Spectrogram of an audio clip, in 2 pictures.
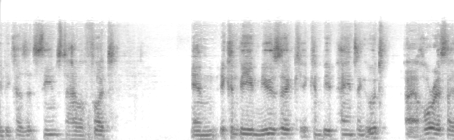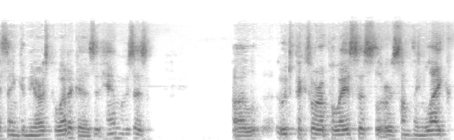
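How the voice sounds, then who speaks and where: A man poet answering audience questions at a reading, hesitant and filling pauses with ums. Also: mid-range voice, slightly rough, rough recording.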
